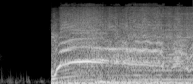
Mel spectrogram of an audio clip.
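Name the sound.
person screaming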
